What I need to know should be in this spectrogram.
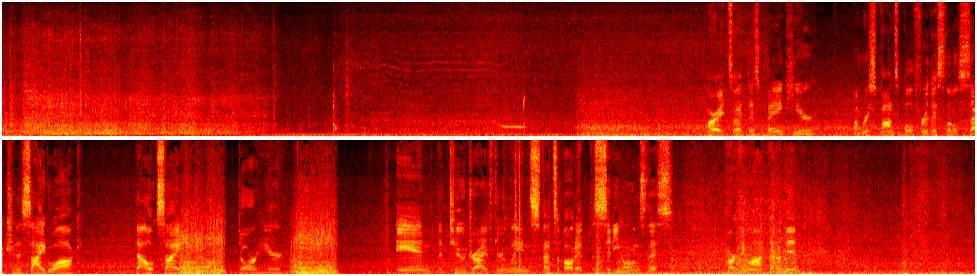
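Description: A snow plow blade scrapes along the road.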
